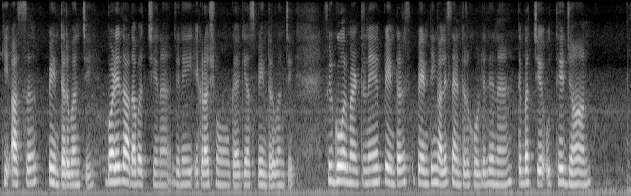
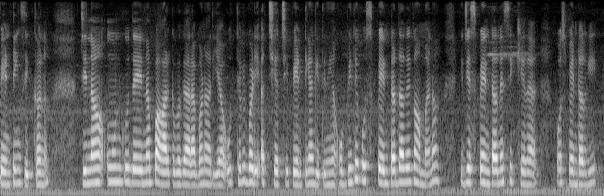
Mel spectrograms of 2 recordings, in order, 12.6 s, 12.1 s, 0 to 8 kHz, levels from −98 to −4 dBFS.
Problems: background sounds at intervals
